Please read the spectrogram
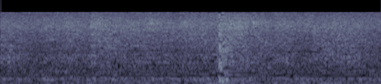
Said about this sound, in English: All you do is just wait for the oil to be heated, no? Yes. And then you put the tofu in there.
